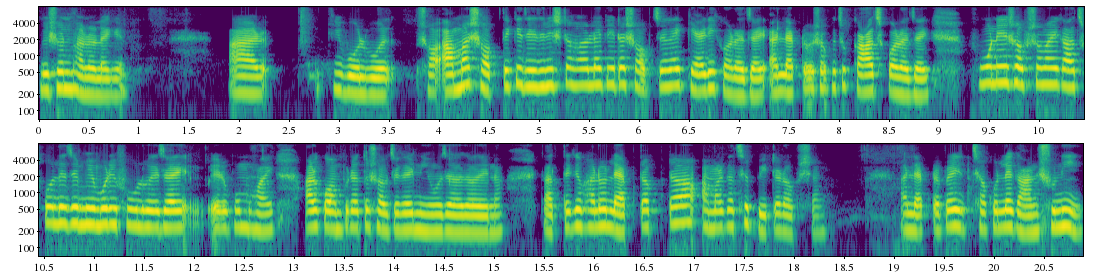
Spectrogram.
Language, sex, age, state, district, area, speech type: Bengali, female, 18-30, West Bengal, Malda, rural, spontaneous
